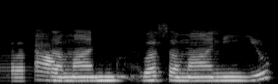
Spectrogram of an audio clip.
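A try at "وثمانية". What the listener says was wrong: സമാനിയേ സമാനിയേ സമാനിയെ പറഞ്ഞാ മതി, യു പറയണ്ട.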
